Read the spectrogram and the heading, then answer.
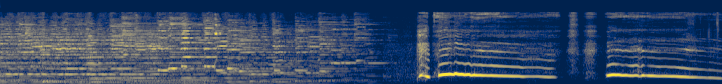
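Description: A child wails and sobs in long, loud, drawn-out cries, broken by short gasping breaths, following a stretch of music at the start.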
